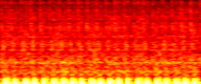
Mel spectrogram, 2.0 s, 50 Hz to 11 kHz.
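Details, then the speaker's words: 1970 Honda CB450 twin after gasoline leaked from petcock left on reserve into engine oil, foam air filter fitted, engine warming: crisp even firing as it revs and settles, no misses or rattles; normal revving, runs great. "Let's see if it revs up okay. I would say that it runs great now."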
